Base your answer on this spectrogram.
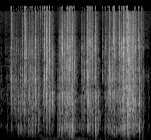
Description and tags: open a pack
opening pack chips
chips, opening, pack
